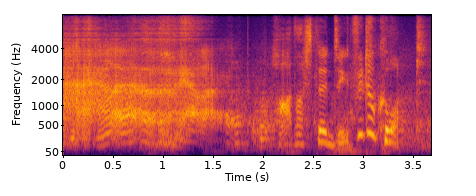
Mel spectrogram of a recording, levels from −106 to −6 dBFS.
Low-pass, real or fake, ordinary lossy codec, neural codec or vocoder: none; fake; none; codec, 16 kHz, 1 kbps, X-Codec, HuBERT features, trained on LibriSpeech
